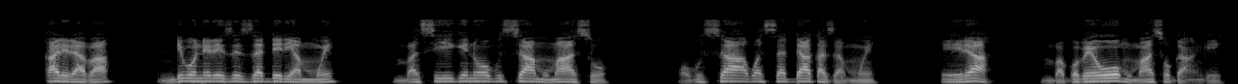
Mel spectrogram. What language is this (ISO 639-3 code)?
lug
